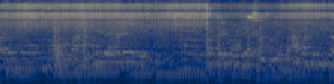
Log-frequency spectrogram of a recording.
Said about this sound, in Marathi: परत एकदा अशी परतून घ्यायची.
